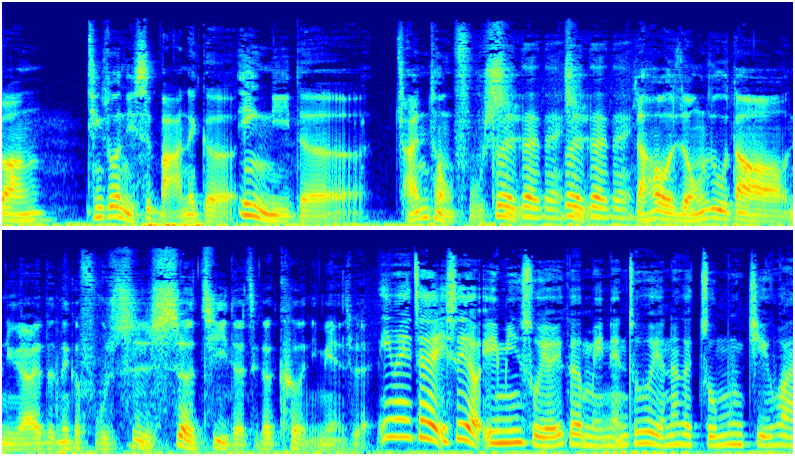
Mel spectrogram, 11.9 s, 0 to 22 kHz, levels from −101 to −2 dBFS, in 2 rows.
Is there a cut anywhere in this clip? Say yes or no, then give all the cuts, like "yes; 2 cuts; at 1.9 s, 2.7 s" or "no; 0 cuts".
yes; 1 cut; at 4.2 s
